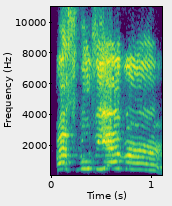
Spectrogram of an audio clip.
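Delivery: high, excited mock fan cheer; mock hype gamer. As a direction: squeal it like an overhyped fan. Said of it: "they're like comic book people".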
